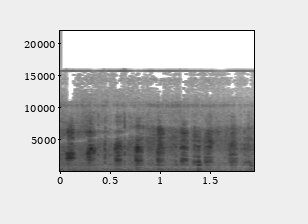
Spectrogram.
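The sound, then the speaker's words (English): A chimpanzee pant-laughs while a woman tickles it during play, giving rapid, rhythmic, breathy pants repeated many times in an even stream. “That panning sound you hear is chimpanzee laughter.”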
